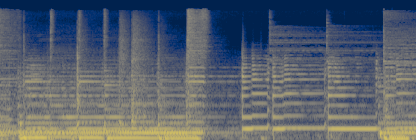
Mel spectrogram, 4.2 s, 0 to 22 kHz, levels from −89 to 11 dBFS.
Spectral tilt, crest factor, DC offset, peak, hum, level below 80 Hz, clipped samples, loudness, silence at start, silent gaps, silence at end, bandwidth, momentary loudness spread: -6.5 dB/octave; 10 dB; under 0.1%; 0 dBFS; none; -16 dBFS; under 0.1%; -12 LUFS; 0 s; none; 0 s; 17 kHz; 7 LU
